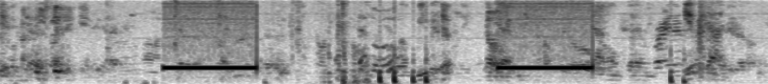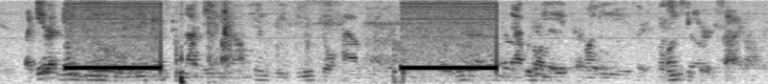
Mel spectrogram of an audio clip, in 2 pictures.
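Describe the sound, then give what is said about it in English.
A telephone ring tone sounds while a call is transferred to a business voicemail line. Four evenly spaced, steady tone bursts of about a second each alternate with talk between them. “Your call is being transferred.”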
